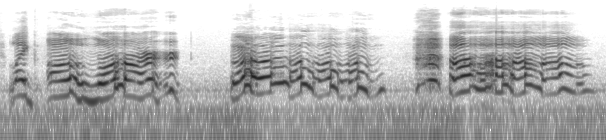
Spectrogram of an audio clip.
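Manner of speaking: high wailing oh sobs; mock sobbing. Mock sobs over her bad luck. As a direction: sob out theatrical oh's.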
